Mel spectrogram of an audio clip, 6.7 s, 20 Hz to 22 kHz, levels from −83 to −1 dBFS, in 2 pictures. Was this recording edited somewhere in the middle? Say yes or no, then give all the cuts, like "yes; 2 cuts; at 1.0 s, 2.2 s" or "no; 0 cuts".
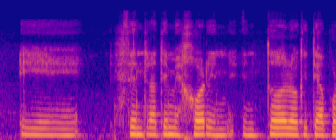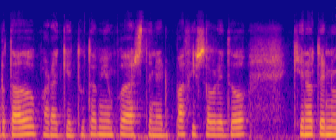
no; 0 cuts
